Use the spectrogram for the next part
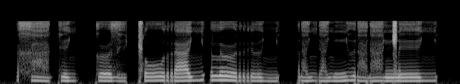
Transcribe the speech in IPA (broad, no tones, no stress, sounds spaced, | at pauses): x a̤ k e ʎ kː ə˞ z e̤ ǁ o r a ʎ | l ə˞ r ʏ ʎ | ɾ a̤ ʎ ɾ a̤ ʎ ɲ ɨ ɾ a̤ ɾ a̤ ŋ͡ǁ e ʎ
